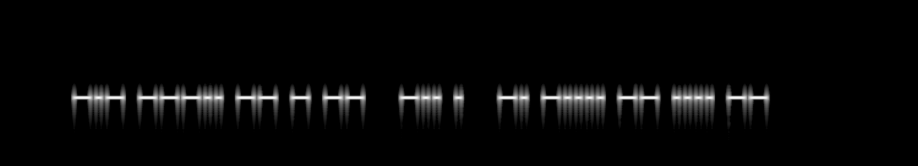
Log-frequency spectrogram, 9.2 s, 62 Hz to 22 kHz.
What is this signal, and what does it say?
Morse code, heard as a keyed tone, about 22 wpm, 700 Hz. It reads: K8MTM DE N6MHM
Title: USA Callsign DE Callsign - 5 Characters - 22wpm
